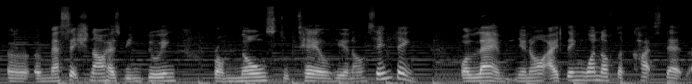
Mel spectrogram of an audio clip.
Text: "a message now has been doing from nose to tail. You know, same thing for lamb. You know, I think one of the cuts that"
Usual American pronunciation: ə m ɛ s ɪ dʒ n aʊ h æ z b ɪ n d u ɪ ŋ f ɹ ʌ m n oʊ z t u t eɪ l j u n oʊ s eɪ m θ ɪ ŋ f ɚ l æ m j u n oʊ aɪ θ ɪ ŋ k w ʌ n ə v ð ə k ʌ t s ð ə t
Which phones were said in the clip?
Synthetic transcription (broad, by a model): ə m ɛ s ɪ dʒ n aʊ h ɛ s b ɪ n d u ɪ ŋ f ɹ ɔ m n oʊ s t u t eɪ l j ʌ n oʊ s eɪ m t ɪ ŋ f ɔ l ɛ m j u n oʊ aɪ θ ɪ ŋ k w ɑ n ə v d ə k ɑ t s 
